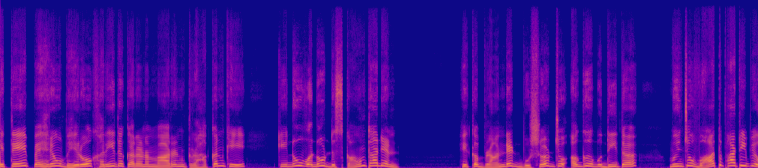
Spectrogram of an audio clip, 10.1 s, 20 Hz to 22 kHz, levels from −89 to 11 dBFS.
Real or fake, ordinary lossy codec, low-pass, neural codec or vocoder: fake; none; none; autoencoder, 48 kHz, 128 numbers a frame, DAC-VAE, trained on Japanese speech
